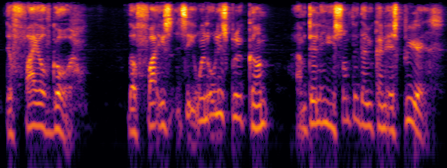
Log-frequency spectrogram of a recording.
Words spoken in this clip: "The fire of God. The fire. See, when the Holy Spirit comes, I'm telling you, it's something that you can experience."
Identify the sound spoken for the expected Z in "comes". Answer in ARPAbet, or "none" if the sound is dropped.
none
